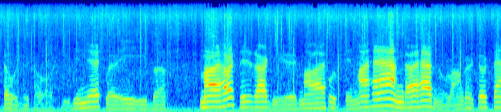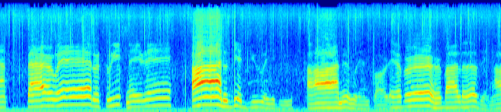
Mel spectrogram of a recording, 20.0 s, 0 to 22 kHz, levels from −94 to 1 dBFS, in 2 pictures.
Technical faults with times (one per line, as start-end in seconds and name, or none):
none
